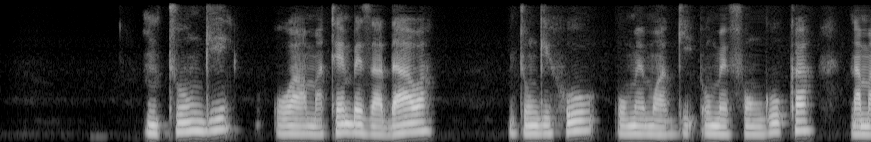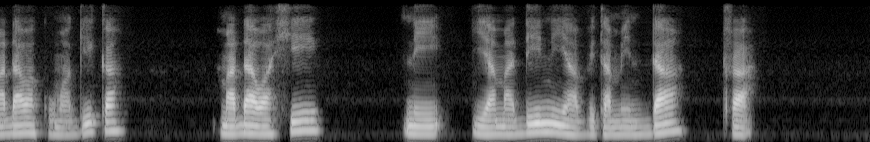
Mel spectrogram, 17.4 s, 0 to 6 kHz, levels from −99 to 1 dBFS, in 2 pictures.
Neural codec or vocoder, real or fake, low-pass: codec, 16 kHz in and 24 kHz out, 1 kbps, XY-Tokenizer; fake; 5.4 kHz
